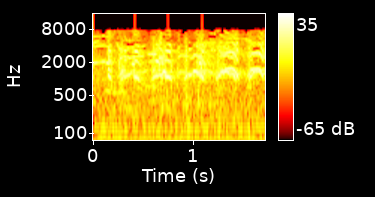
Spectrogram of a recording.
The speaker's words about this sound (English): A little less of the bird life, please. Better.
